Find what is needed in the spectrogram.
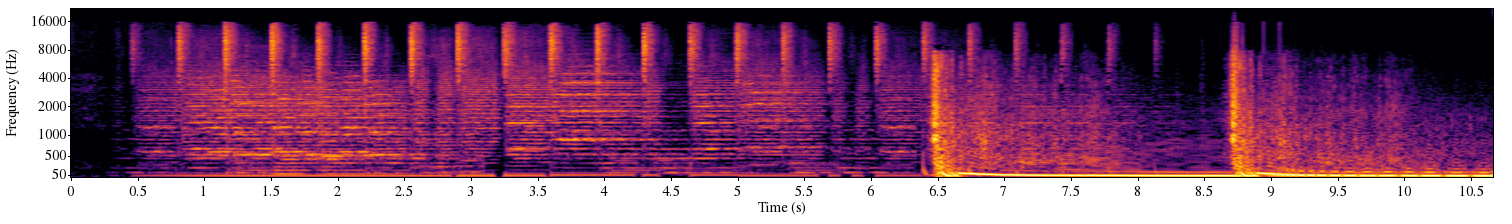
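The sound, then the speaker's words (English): Cherry bombs fired from slingshots explode: first a fast string of sharp cracks, then two loud, deep booms, each trailing off in a heavy rumble. “slingshots with cherry bombs. You don't think much of them, but God, they're loud.”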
